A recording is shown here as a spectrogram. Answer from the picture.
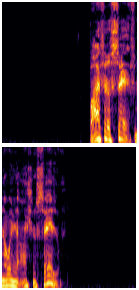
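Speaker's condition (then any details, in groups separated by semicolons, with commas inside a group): Stage 4 tongue cancer, hemiglossectomy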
